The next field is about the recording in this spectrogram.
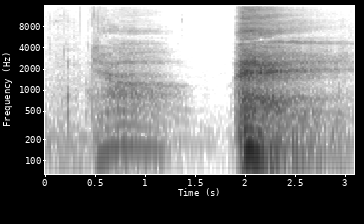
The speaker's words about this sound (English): See, that's a breathing as opposed to a speaking, all right?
